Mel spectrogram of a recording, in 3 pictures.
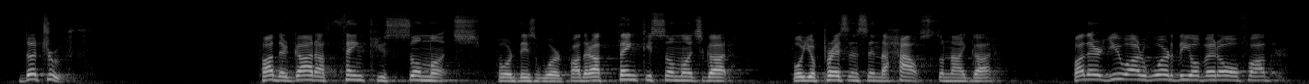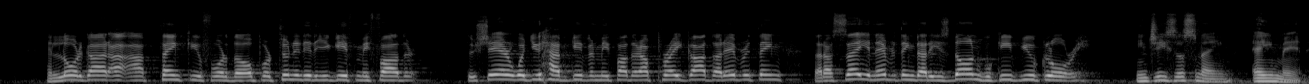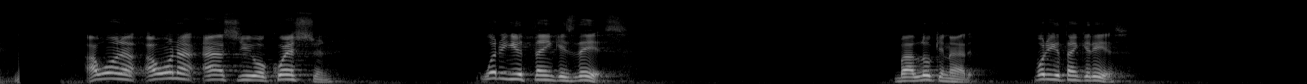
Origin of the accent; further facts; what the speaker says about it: Mexico; now in Oxford, United States; I'm from Mexico, but I live in Oxford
